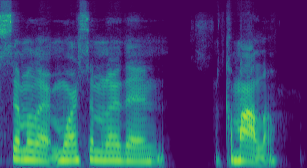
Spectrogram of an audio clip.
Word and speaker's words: Kamala: letter like there like it's it's Kamala like it's this it's the emphasis first there but I have friends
